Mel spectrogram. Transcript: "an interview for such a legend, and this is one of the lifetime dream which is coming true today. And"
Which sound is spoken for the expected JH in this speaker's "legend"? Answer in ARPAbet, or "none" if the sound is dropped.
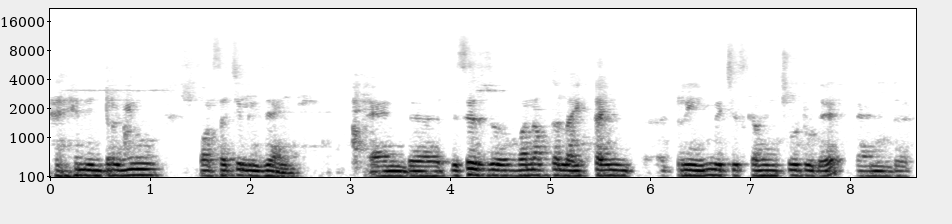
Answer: Z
